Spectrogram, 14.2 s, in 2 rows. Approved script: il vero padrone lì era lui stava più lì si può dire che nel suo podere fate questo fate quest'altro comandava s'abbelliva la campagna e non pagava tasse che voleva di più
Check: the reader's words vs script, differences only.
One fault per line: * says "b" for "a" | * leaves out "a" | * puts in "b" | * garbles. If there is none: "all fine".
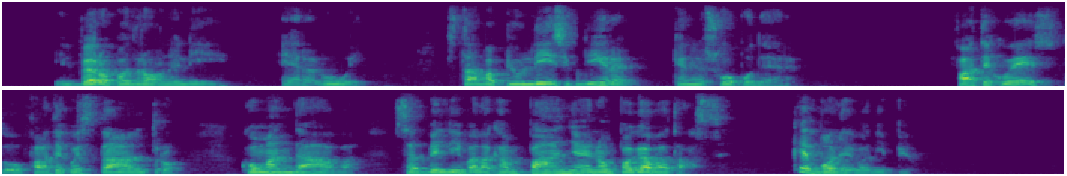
* leaves out "può"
